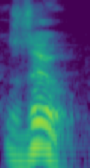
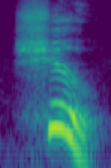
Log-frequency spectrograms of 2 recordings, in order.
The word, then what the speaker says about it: Xiu: So yeah, Zoo. Xiu. Xiu. In my defense, my mouth is the wrong shape to pronounce that, Regarii pointed out.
